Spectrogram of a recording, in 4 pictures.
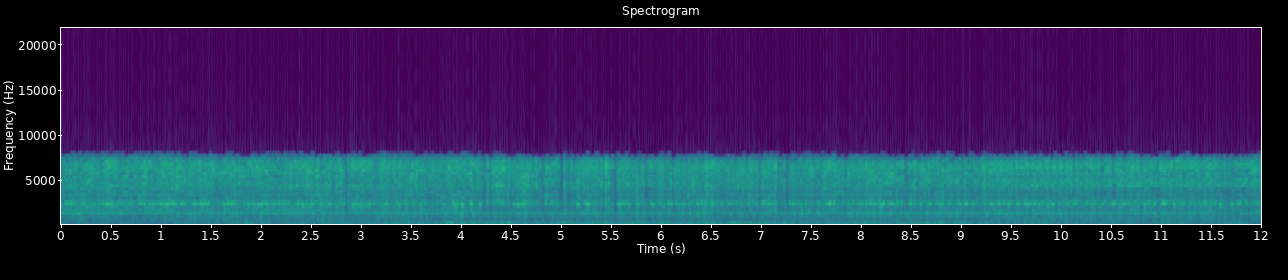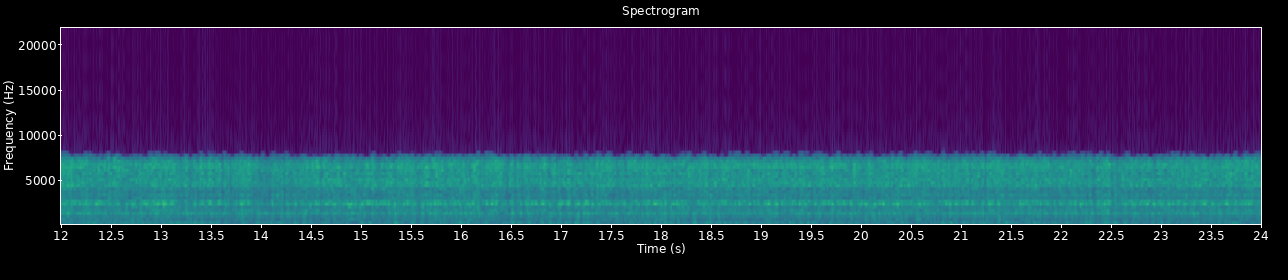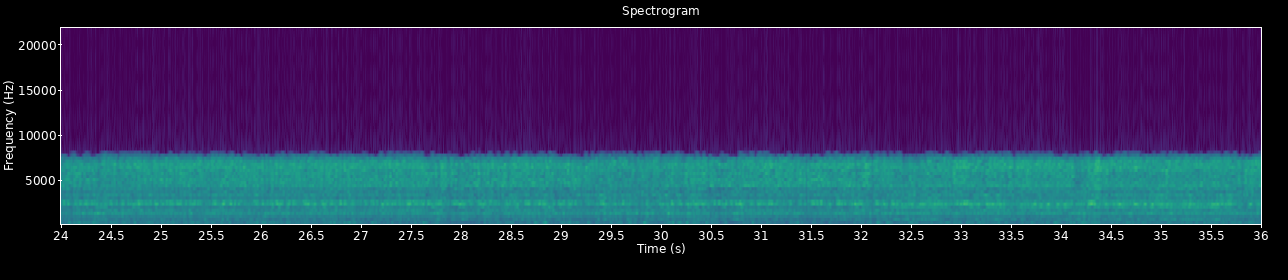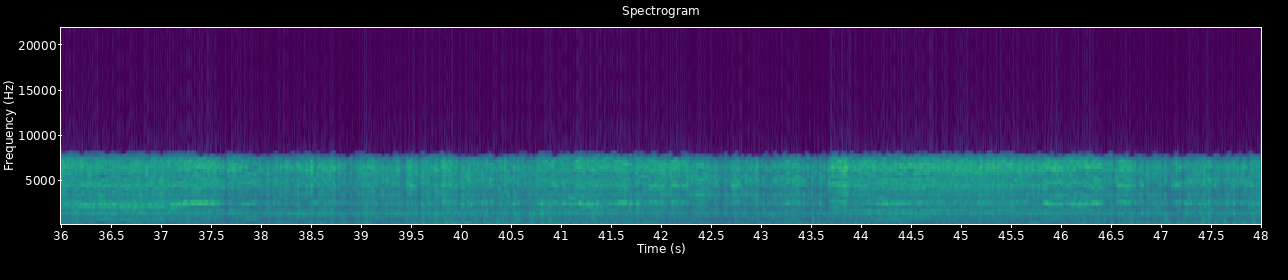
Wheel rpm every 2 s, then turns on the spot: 220, 220, 230, 230, 220, 210, 230, 220, 220, 220, 230, 230, 230, 230, 230, 230, 220, 210, 220, 230, 230, 230, 220, 230.
none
